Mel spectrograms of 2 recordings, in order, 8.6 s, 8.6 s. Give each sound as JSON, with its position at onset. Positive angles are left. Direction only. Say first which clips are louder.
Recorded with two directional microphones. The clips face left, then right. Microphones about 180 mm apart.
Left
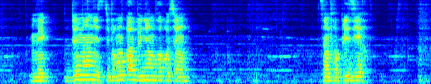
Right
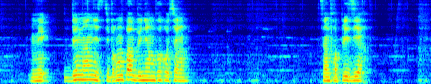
{"t": 0.6, "sound": "speech", "louder": "right 5 dB", "side_deg": -50}
{"t": 6.4, "sound": "speech", "louder": "right 6 dB", "side_deg": -50}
